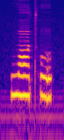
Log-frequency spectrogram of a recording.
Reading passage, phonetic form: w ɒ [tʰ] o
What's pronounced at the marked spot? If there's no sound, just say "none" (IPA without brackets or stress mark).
tʰ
